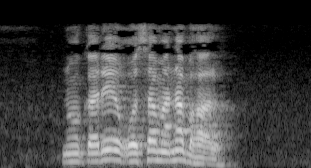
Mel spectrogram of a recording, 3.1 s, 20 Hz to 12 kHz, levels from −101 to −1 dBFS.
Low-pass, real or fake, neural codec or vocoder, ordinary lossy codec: 7.2 kHz; real; none; MP3, 48 kbps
